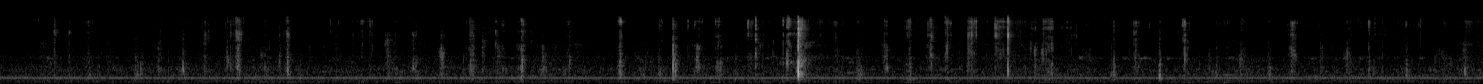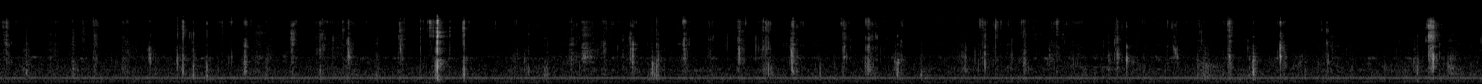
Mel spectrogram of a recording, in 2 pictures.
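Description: Close-up chewing and crunching of crispy fried chicken neck: wet, smacking bites with many small crackles and two much louder sharp crunches, about a quarter and two-thirds of the way through. A faint steady hum runs underneath.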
